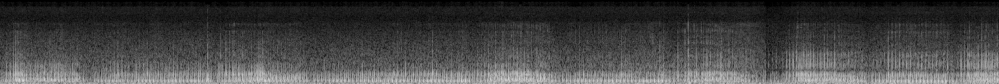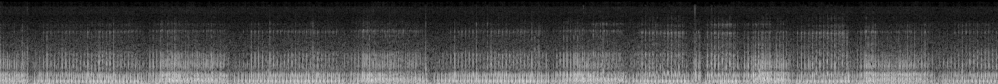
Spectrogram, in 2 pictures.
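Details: Domestic cat purring steadily and close, a continuous low rumble pulsing in breathing cycles of roughly one to two seconds, with faint higher rustles; presented as a calming, relaxing sound.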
